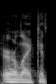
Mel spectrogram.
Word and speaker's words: Ehrlich: the very last clip, I think his last name is pronounced Ehrlich. It's Paul Ehrlich.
